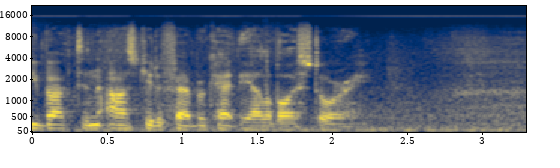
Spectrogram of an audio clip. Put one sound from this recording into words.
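A man speaks quietly and intently at close range.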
